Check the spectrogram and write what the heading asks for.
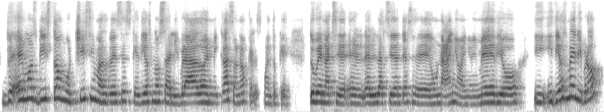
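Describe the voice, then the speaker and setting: A woman's voice: medium pitch, normal speed, few pauses. A woman leading an online women's Bible study, teaching with animation and asking her listeners questions over a video call.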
